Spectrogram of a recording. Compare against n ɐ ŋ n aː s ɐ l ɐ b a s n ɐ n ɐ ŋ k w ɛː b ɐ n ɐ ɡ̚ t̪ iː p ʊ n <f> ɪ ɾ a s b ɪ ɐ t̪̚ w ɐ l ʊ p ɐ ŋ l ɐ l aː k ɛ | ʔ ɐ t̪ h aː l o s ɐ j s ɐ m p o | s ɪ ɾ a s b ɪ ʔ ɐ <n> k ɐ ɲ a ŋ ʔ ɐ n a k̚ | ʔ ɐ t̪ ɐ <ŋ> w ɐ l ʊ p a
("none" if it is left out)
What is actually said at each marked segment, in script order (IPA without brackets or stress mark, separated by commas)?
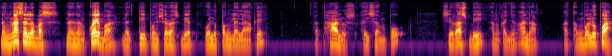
s, ŋ, ŋ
